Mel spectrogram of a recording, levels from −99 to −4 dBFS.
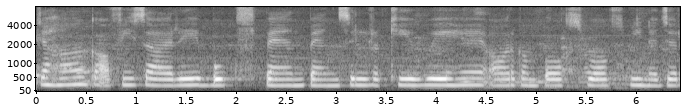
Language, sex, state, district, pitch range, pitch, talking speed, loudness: Hindi, female, Madhya Pradesh, Umaria, 215-230 Hz, 225 Hz, 130 wpm, -16 LUFS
